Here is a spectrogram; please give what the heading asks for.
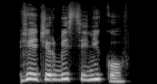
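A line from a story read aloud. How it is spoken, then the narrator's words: Burst out laughing. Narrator (Russian): расхохоталась я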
